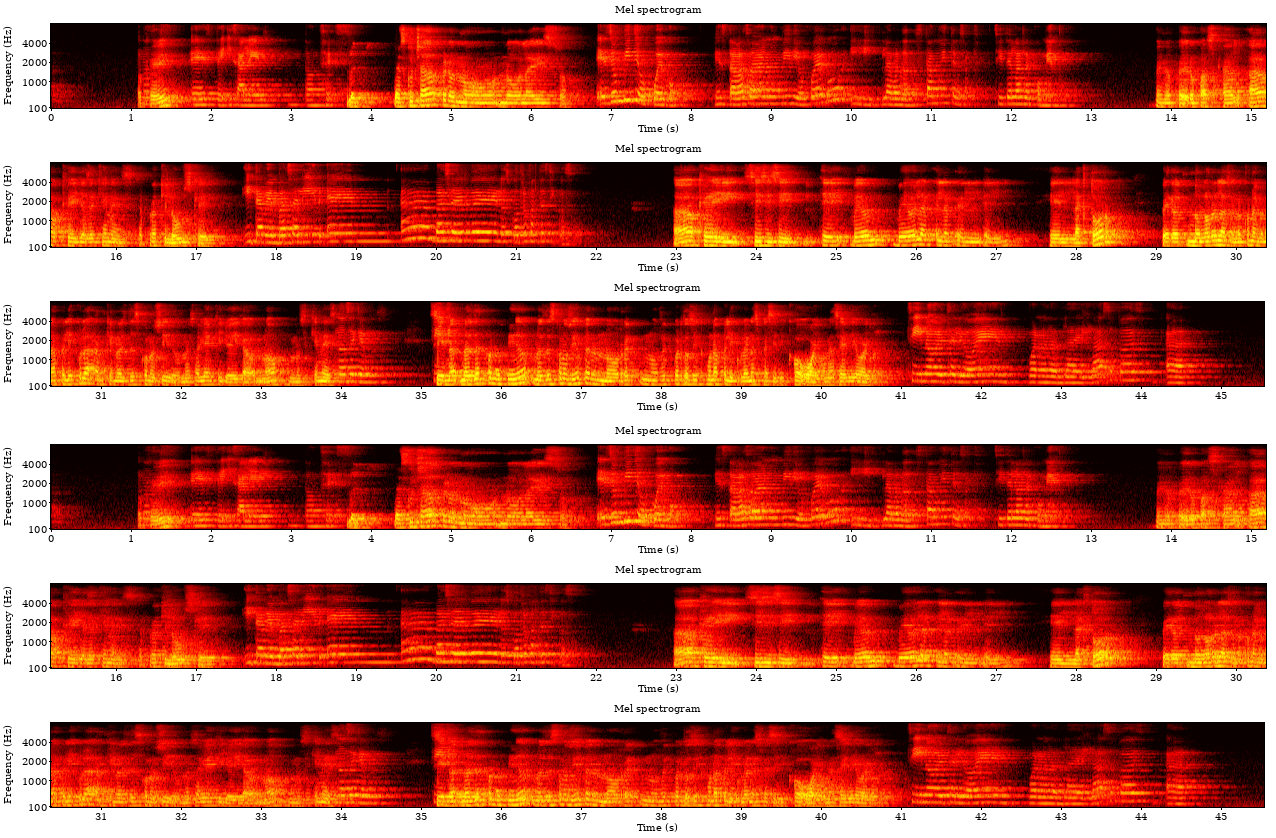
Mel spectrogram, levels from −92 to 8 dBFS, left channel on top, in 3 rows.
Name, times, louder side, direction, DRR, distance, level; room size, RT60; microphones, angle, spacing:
voice 1, 1.1-1.4 1.7-3.7 6.8-7.9 8.3-11.5 11.8-12.7 17.6-21.7 24.9-25.1 33.9-34.5 35.1-35.5 40.7-40.8 41.1-44.0 44.3-44.5, left 1 dB, 20° left, 2 dB, 0.9 m, -32 dB
voice 2, 4.3-6.5 13.8-17.2 23.0-27.2 27.7-28.5 29.1-33.9 35.1-40.7, left 4 dB, 80° left, 1 dB, 0.5 m, -23 dB
5.9 x 4.7 x 6.0 m, 1.1 s
head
